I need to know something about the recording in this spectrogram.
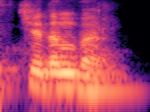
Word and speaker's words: Chidambar: Okay, so it's Chidambar. Chitambar. Chidambar. Okay. Yeah, you might have heard of Chidambaram.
